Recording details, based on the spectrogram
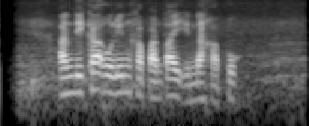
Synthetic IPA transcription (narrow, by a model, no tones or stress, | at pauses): ʔandikaulinkapant̪ajindahkapʊk̚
